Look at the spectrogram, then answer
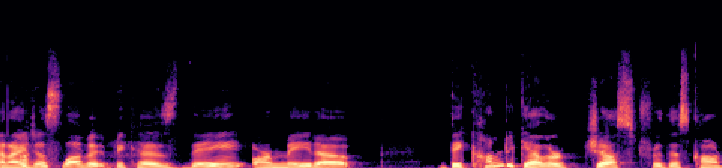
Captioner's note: laughter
